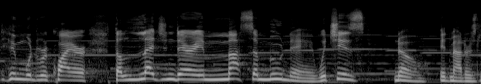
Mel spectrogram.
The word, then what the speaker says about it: Masamune: It's pronounced Masamune.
